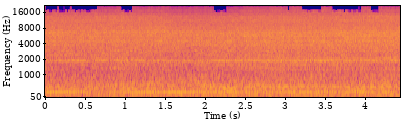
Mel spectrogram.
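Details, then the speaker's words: Felder H10 CNC router hold-down vacuum pump activated by foot button at startup before running spoil board program; steady, even rushing hum with constant tone, no surging or rattle; vacuum pump running normally. "so need to put your foot in here press the button when you do that you'll hear the vacuum suck on and it'll also change your back to suction right here"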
